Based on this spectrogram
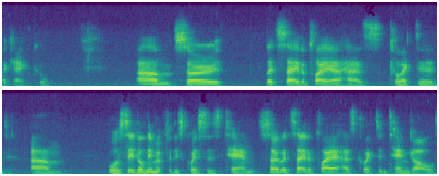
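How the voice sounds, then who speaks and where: A man with an Australian accent speaks at a fairly slow pace and a medium pitch, his intonation fairly even. Long, frequent pauses break up his speech. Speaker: game server admin. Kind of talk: casual game tutorial talk.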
